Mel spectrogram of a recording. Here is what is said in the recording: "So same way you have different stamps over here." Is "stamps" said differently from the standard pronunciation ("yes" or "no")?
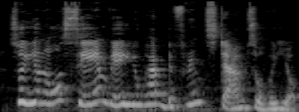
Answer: no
